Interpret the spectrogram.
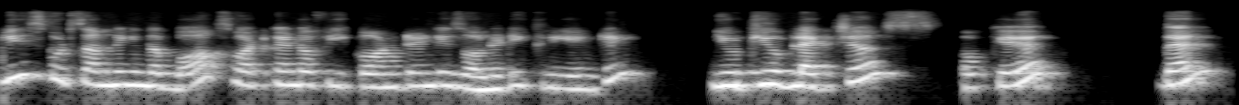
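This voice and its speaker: A woman's voice: fairly high pitch, sing-song, normal speed. A woman giving an online lecture over a video call, earnest and addressing participants directly. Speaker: workshop lecturer.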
